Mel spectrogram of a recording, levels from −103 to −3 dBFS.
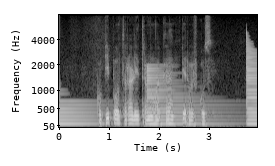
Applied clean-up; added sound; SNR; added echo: none; Guitar; 1 dB; none.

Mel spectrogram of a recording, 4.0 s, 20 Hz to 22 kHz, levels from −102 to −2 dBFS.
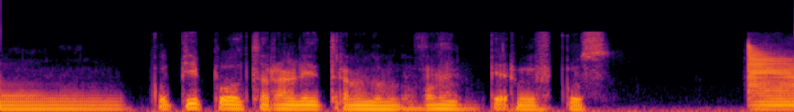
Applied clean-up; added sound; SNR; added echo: neural diffusion model UNIVERSE++.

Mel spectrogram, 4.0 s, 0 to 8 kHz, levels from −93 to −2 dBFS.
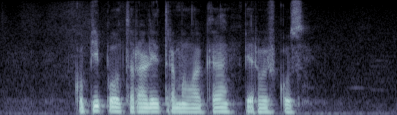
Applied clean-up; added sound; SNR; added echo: none; none; none; none.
